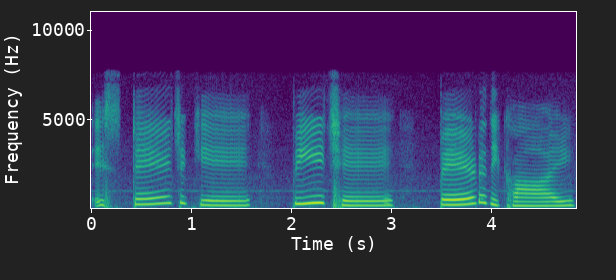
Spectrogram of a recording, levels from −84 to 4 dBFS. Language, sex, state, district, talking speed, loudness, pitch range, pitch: Hindi, female, Madhya Pradesh, Dhar, 60 wpm, -13 LUFS, 245-335 Hz, 265 Hz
